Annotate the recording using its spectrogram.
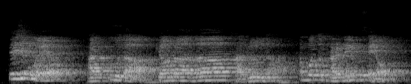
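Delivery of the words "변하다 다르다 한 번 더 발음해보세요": ordinary talk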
